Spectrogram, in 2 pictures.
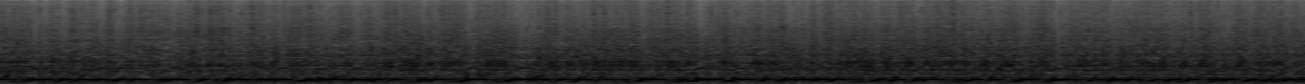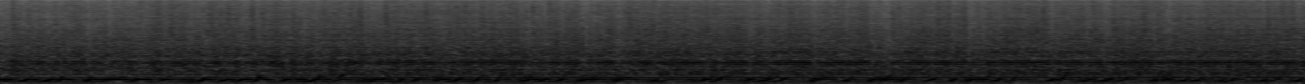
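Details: Vintage Johnson outboard that misfired at high speed, after the pitted brand-new points were replaced. A steady, even drone at constant speed with no dropouts or stumbles; both cylinders firing cleanly.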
